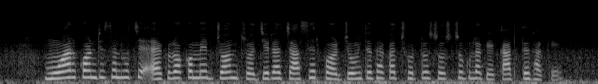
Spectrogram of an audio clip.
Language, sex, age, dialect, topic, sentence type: Bengali, male, 18-24, Western, agriculture, statement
